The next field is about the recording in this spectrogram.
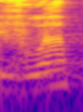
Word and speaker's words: voit: That means that she, meaning Lynn, sees, which is voit with a T, but you don't pronounce that because it's French and they don't fucking pronounce anything.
